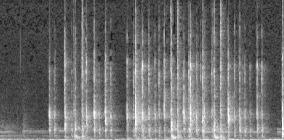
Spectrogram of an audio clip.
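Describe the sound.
Fingers type the word "business" on a computer keyboard in a rapid, uneven run of many light clicking keystrokes. The clicks are fairly faint and continue steadily with brief pauses, and no one speaks.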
